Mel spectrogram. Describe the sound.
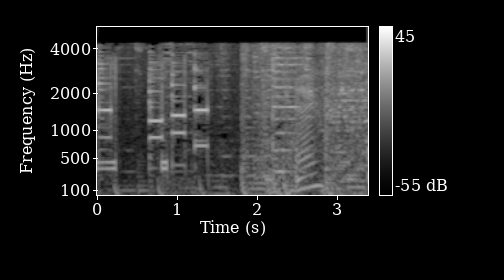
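Touch-tone telephone dialing while calling contest winners: a quick series of short, crisp keypad beeps, followed by a denser run of overlapping phone-line tones.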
